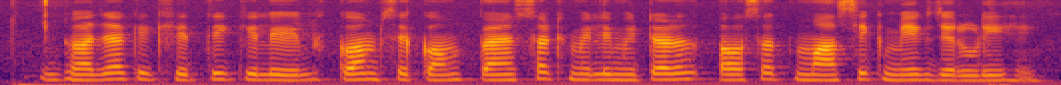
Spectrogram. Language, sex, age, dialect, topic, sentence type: Magahi, female, 41-45, Western, agriculture, statement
